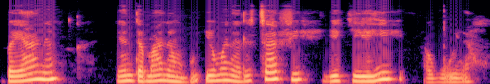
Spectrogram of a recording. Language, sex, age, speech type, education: Hausa, female, 46-60, spontaneous, primary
